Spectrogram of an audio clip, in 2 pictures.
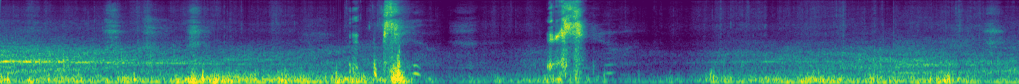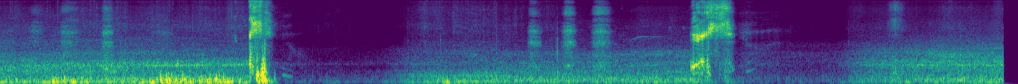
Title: Some sneezes (a bit desperate at the end)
